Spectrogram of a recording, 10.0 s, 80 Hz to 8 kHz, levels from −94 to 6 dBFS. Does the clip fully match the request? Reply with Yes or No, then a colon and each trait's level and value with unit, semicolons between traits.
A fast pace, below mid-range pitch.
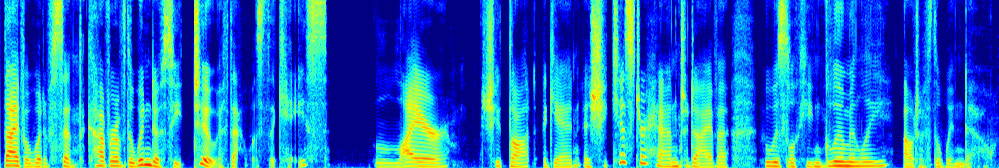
No: fast, 210 wpm; medium, 185 Hz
